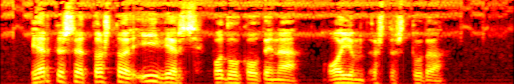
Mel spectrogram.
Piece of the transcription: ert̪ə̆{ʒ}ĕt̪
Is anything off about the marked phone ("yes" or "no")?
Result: yes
